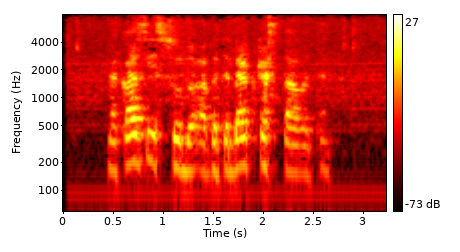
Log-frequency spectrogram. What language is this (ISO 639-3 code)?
ukr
